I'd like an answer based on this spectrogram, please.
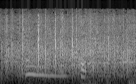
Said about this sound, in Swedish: Så en stor applåd till Karina Nordin!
